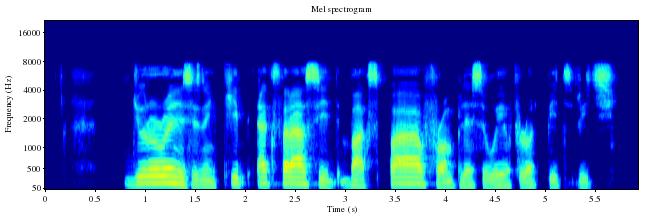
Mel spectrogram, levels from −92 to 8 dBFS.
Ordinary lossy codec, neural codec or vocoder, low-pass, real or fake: none; none; none; real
